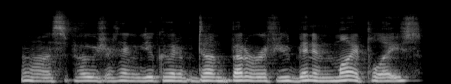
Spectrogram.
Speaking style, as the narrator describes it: Peter grumbled

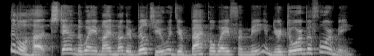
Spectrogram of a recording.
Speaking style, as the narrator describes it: the prince cried

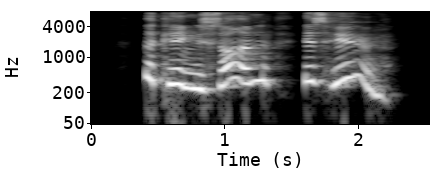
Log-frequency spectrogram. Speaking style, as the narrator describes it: cried the queen

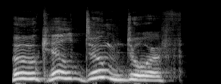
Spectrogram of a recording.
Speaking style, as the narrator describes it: he cried

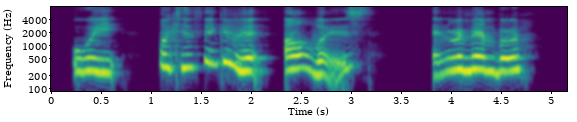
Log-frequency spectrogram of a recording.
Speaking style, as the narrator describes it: sobbed Bess

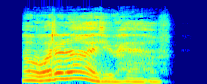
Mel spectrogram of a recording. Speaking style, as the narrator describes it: he cried with a sigh of relief

